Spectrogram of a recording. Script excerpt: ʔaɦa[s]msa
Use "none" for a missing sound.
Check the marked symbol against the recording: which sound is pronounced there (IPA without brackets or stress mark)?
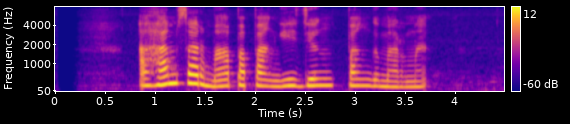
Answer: none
